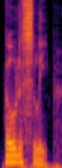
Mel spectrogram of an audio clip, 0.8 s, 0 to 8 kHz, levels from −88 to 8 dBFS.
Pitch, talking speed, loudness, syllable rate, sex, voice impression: 100 Hz, 215 wpm, -13 LUFS, 3.9 syllables/s, male, very masculine, slightly young, slightly adult-like, slightly thick, relaxed, weak, slightly dark, soft, slightly muffled, slightly raspy, slightly cool, intellectual, slightly refreshing, very sincere, very calm, slightly mature, friendly, reassuring, unique, elegant, sweet, slightly lively, very kind, modest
